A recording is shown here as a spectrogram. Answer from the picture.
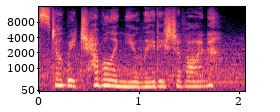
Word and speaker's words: Siobhan: I never thought even after all this time, I'd still be troubling you, Lady Siobhan. Siobhan, I was pronouncing it wrong.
